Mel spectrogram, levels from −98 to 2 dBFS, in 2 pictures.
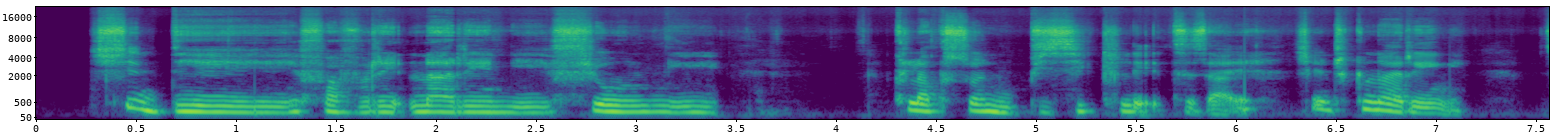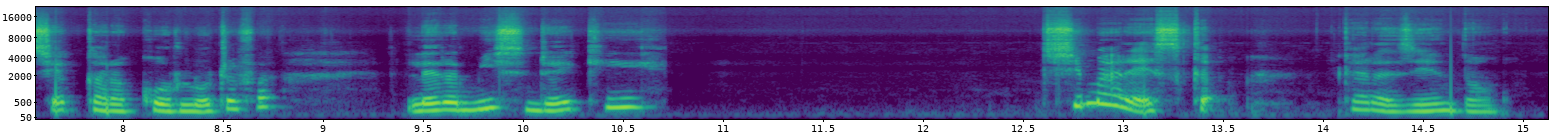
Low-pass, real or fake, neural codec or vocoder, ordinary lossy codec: none; real; none; none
